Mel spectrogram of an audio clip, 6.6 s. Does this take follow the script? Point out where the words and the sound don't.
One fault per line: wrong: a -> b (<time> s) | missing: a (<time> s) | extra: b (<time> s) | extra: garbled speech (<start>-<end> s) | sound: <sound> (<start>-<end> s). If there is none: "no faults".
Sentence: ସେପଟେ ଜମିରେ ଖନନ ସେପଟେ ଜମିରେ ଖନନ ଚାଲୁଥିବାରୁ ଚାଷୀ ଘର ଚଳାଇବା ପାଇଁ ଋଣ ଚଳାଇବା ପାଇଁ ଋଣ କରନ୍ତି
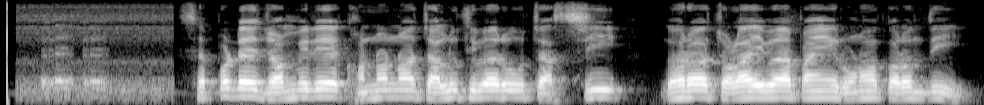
sound: laugh (0.3-0.7 s)
missing: ସେପଟେ ଜମିରେ ଖନନ (2.7 s)
missing: ଚଳାଇବା ପାଇଁ ଋଣ (5.9 s)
